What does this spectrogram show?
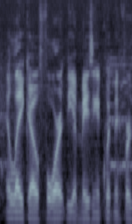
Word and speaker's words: Eleiko: And yes, ladies and gentlemen, that is how you pronounce it, Eleiko, for the amazing equipment for this meet.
